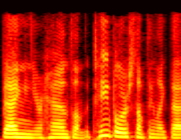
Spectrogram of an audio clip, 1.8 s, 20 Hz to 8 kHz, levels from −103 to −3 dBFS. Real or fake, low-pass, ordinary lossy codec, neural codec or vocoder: real; 7.2 kHz; MP3, 64 kbps; none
